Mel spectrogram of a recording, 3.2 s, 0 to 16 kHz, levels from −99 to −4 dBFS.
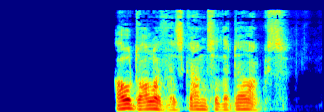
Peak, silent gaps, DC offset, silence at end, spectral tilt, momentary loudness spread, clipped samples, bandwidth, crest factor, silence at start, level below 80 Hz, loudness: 0 dBFS; none; under 0.1%; 0.4 s; -6 dB/octave; 13 LU; under 0.1%; 11.5 kHz; 20 dB; 1.15 s; -46 dBFS; -20 LUFS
